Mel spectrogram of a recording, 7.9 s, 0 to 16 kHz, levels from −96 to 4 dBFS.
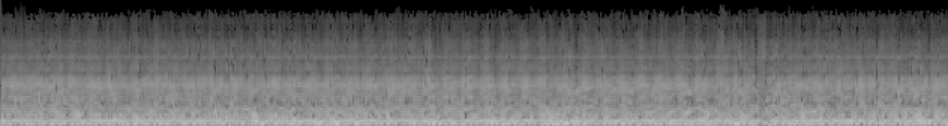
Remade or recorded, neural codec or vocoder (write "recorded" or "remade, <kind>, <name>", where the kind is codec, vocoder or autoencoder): remade, vocoder, BigVGAN v2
